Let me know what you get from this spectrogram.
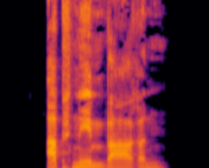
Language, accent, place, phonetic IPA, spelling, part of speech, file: German, Germany, Berlin, [ˈapneːmbaːʁən], abnehmbaren, adjective, De-abnehmbaren.ogg
- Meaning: inflection of abnehmbar: 1. strong genitive masculine/neuter singular 2. weak/mixed genitive/dative all-gender singular 3. strong/weak/mixed accusative masculine singular 4. strong dative plural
